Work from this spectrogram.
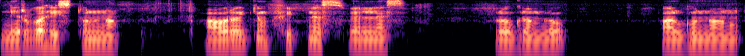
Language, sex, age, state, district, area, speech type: Telugu, male, 30-45, Andhra Pradesh, Chittoor, rural, spontaneous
